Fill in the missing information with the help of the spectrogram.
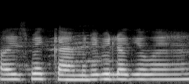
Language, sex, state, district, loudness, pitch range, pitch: Hindi, female, Uttar Pradesh, Muzaffarnagar, -13 LUFS, 230-240 Hz, 235 Hz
